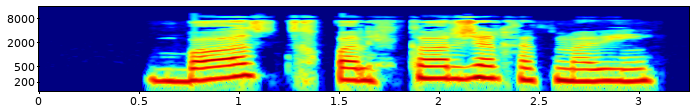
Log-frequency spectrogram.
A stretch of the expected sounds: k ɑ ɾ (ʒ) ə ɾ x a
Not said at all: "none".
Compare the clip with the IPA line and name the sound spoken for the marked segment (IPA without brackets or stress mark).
ʒ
